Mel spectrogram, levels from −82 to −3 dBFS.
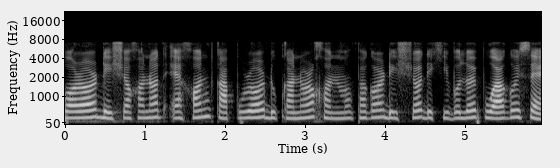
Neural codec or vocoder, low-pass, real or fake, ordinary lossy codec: none; 7.2 kHz; real; none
